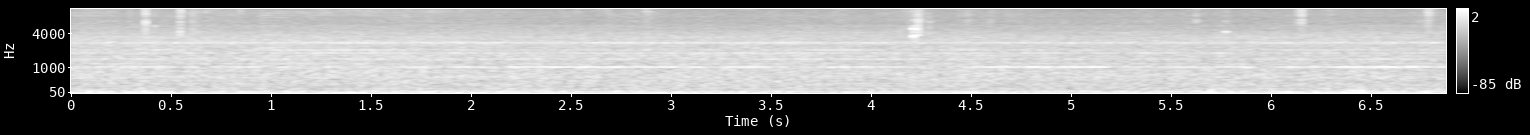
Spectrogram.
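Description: Steady low rumble with a faint steady whine over it, and a few faint clicks as the gear lever is worked loose in its housing.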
